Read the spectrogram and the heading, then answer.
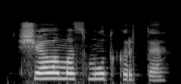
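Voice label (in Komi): "сьӧлӧмӧс муткыртӧ", Komi, female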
